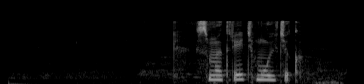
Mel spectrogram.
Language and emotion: Russian, neutral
